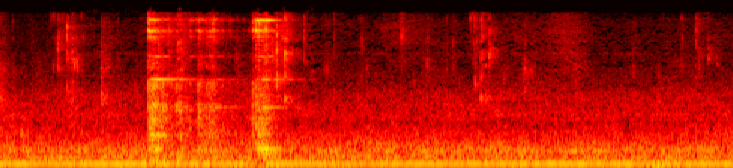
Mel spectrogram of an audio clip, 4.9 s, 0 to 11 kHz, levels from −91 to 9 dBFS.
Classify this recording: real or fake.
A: real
